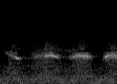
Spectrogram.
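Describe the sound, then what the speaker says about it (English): A person whistles a simple tune, three clear sustained notes rising and falling with short pauses between them, close and fairly soft, with no talking. "Suddenly he started whistling."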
